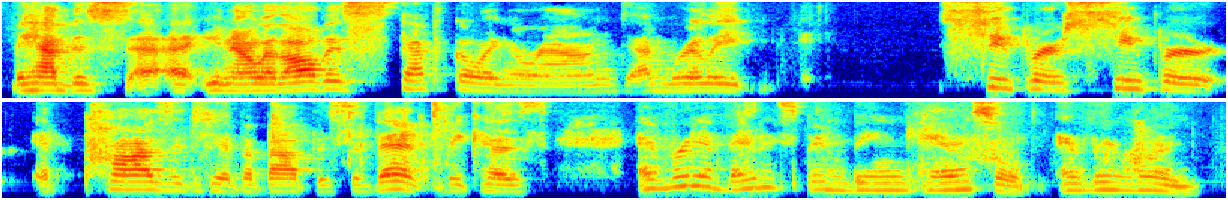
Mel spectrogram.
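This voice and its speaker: Speaking at normal speed in a fairly low pitch, this woman is captured in a low-quality recording with a little hiss or hum. The vlogger and soap maker has a slight cold and chats casually to camera in her home, with the living room in view, rambling and swearing freely.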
